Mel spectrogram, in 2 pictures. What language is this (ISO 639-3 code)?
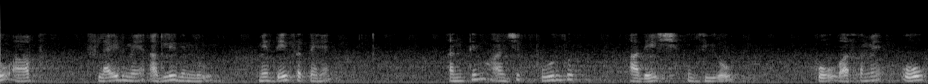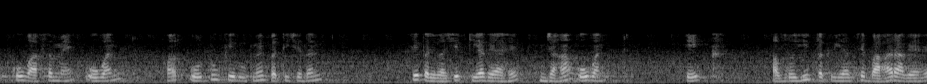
hin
